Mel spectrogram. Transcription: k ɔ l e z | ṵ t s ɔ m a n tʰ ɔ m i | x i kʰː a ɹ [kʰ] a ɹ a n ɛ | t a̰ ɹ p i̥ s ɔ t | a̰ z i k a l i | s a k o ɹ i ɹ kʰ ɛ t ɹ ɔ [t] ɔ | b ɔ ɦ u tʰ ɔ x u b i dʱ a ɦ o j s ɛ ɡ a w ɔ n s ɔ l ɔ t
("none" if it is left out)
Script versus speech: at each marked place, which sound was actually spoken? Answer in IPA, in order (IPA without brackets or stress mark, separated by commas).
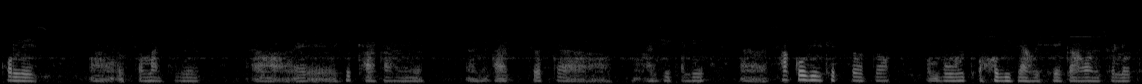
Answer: k, t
